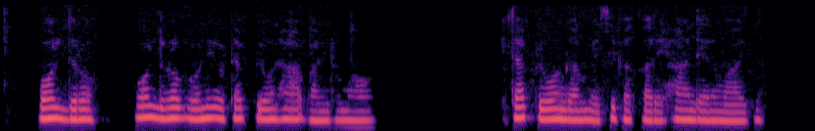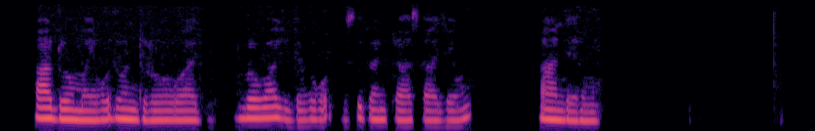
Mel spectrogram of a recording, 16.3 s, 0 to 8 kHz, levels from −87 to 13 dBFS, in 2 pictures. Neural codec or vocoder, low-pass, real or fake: none; 7.2 kHz; real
